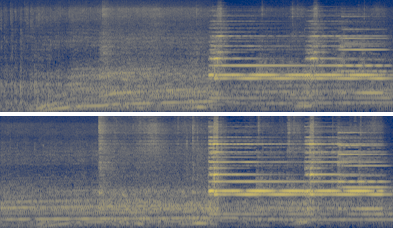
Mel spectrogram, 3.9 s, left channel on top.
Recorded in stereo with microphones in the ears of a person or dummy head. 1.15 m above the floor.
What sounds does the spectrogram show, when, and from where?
1.0 s a chime: 70° right (ahead or behind), 9 m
